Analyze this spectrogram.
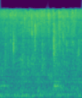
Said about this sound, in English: It is wonderful Radio … broadcasting live from the shower.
